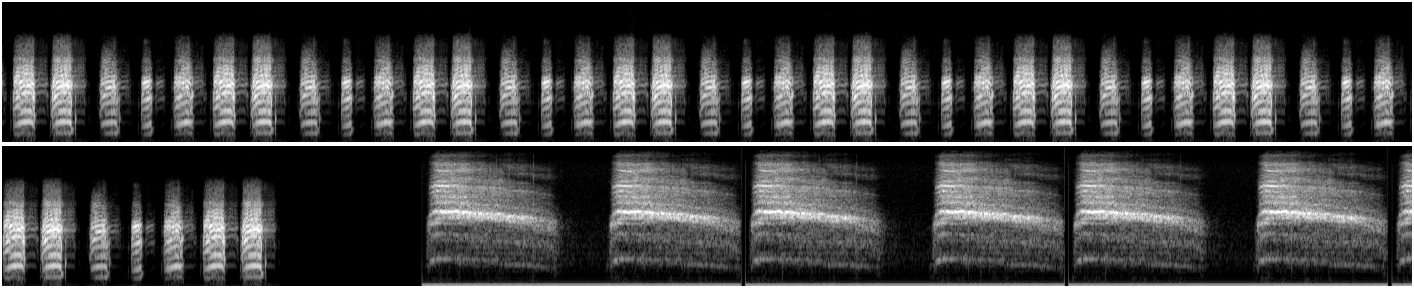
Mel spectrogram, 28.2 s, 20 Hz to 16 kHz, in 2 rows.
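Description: A duck quacking over and over in quick runs, two to three quacks a second, which stops after about 17 seconds. After a short silence, an eagle's shrill calls follow, each falling in pitch and repeating about once a second.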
